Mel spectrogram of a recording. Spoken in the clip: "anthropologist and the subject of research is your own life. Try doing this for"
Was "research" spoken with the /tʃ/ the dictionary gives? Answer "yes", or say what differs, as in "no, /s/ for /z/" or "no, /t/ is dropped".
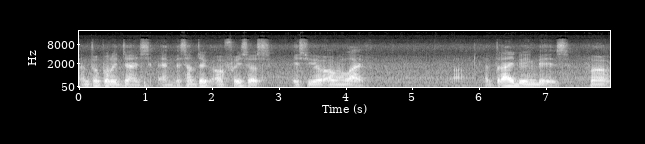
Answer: no, /s/ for /tʃ/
